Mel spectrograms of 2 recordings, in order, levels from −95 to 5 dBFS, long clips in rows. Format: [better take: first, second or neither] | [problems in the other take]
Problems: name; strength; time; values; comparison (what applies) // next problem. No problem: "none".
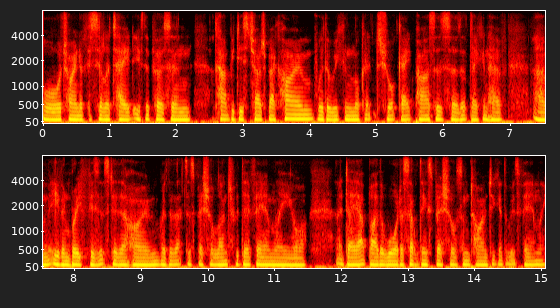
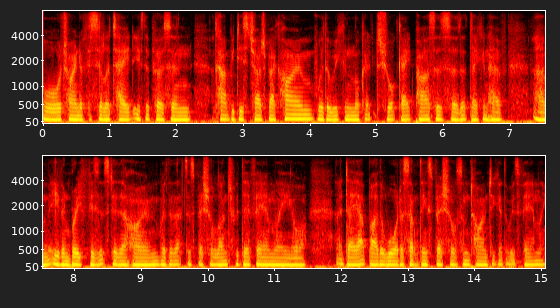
second | noise reduction (neural mask model Resemble Enhance denoiser)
